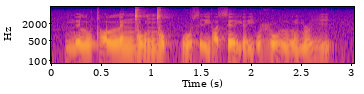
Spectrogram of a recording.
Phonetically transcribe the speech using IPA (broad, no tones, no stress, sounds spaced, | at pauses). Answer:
ŋ e l u t ɔ lː ɛ ŋ͡ǀ u ŋ͡ǀ u pː u s i j ɐ s e j e j u ɮ u lː u ŋ ɹ i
